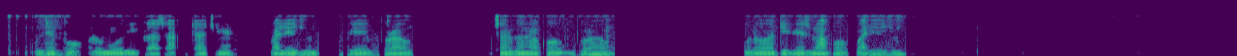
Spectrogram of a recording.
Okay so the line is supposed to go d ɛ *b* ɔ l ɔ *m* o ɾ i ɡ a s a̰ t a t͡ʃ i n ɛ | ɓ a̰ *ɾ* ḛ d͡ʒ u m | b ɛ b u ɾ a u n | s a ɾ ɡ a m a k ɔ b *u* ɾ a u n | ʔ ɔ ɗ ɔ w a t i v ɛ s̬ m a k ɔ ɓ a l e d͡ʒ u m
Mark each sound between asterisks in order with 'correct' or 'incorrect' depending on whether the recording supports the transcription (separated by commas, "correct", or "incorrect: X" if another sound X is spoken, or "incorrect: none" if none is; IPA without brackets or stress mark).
incorrect: bː, correct, incorrect: l, correct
